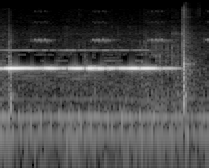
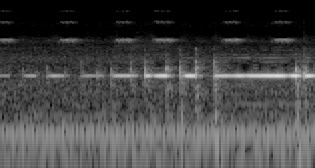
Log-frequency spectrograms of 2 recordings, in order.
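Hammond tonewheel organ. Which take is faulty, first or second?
second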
